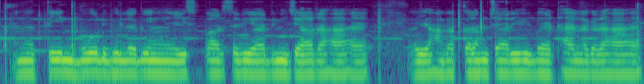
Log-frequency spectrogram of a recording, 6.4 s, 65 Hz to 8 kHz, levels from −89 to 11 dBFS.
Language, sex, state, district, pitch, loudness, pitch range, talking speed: Hindi, male, Madhya Pradesh, Katni, 125 Hz, -14 LUFS, 120-125 Hz, 185 wpm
